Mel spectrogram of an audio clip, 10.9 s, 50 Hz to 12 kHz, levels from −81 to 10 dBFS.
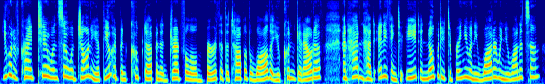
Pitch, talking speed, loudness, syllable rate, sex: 285 Hz, 270 wpm, -18 LUFS, 5.8 syllables/s, female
